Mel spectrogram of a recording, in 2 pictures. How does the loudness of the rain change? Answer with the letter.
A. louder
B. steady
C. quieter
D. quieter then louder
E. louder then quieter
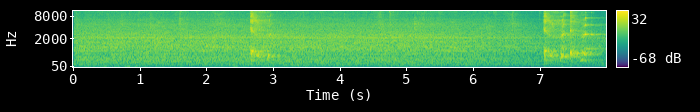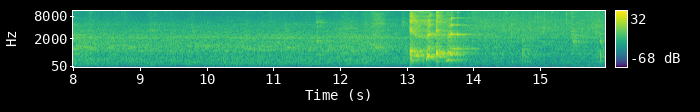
C.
